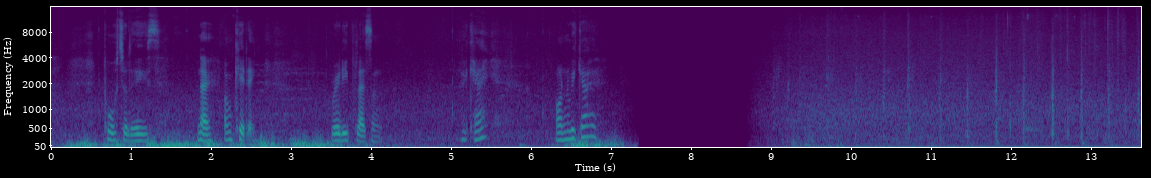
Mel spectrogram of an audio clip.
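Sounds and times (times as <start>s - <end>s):
steady wind noise: 0.0s - 4.4s, 5.8s - 7.3s, 9.0s - 13.6s
speech: 0.7s - 2.9s, 3.5s - 4.2s, 5.1s - 5.7s, 6.3s - 7.0s
footsteps of runners overtaking on an outdoor route: 8.9s - 13.6s.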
